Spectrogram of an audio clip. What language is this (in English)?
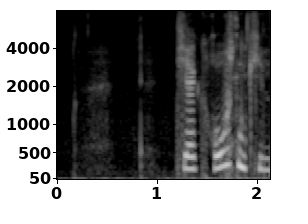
Danish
